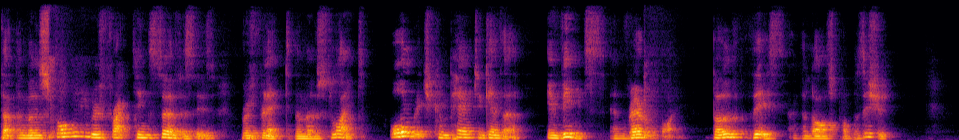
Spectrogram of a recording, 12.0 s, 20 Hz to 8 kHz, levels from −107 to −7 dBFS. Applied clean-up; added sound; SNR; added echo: neural mask model DeepFilterNet 3.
